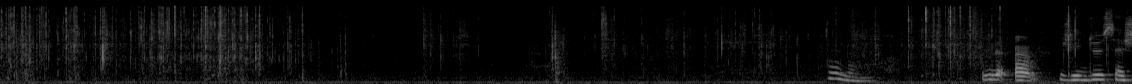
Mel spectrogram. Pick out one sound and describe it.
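Small plastic bags of beads rustle and crinkle in hands.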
